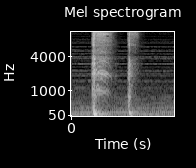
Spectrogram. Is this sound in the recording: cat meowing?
no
